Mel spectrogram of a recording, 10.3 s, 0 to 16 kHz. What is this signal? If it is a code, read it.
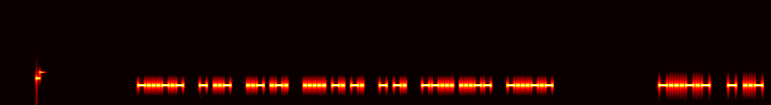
Morse code, heard as a keyed tone, about 33 wpm, 700 Hz. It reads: <BK> TU UR 5NN TN 73 <BK> <BK> TU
